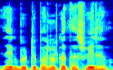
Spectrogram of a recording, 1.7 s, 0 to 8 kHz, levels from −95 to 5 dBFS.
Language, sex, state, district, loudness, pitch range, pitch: Hindi, male, Jharkhand, Deoghar, -16 LUFS, 120-130 Hz, 125 Hz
